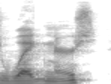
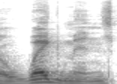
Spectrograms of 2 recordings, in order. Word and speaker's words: Wegmans: First of all, there is not a grocery store in Pennsylvania known as Wegner's. He mispronounced the name of the store. There's a Reggie's and there's a Wegmans, but there's not a Wegner's.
